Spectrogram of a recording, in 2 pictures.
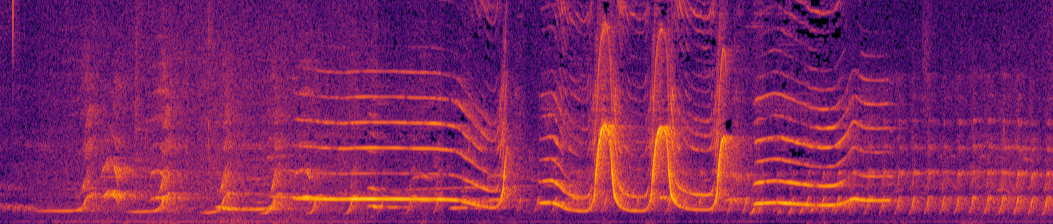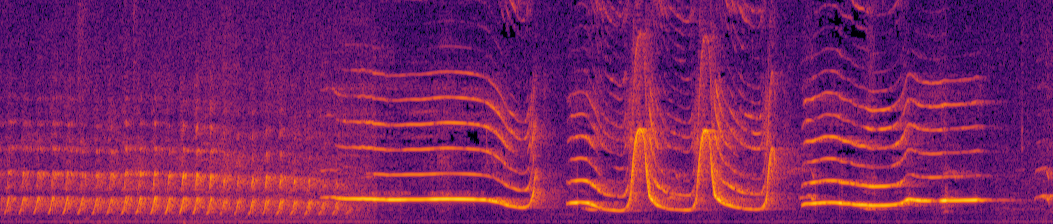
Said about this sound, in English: Many a morning I would just lie in my sleeping bag and listen and listen for as long as the gibbons were willing to call.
